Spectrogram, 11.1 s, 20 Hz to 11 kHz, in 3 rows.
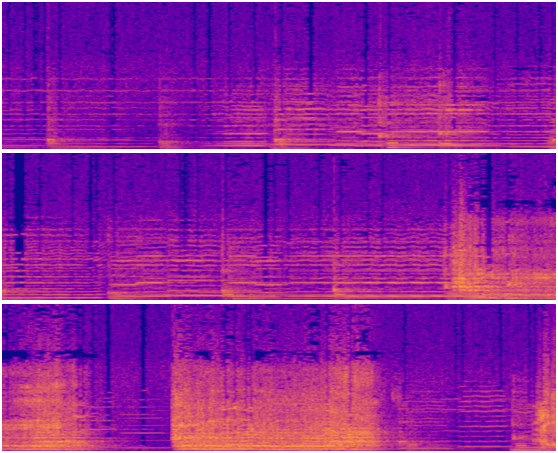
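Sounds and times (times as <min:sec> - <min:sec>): orchestral score: 0:00.0 - 0:11.0
cartoon lion roaring: 0:06.7 - 0:10.0.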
